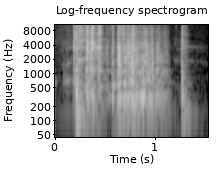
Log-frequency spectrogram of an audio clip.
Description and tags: Dump Ice Cubes FF293
Ice cubes being dumped, almost a crunching sound. Tumbling ice cubes bumping into each other.
Dumping-ice, Ice-cubes, Ice-cubes-falling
